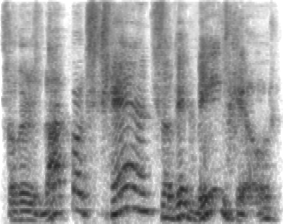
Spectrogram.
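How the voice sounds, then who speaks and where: An actor playing an aging veteran stage actor, wry, profane and theatrical. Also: male voice, fairly high pitch, huge pitch swings, a little slow, fairly bright tone, heavily acted. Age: older. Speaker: stage actor in a play reading. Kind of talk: stage play reading.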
